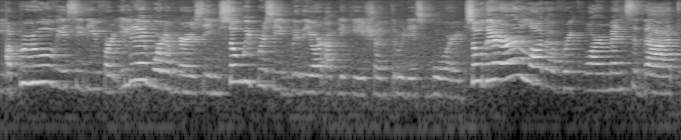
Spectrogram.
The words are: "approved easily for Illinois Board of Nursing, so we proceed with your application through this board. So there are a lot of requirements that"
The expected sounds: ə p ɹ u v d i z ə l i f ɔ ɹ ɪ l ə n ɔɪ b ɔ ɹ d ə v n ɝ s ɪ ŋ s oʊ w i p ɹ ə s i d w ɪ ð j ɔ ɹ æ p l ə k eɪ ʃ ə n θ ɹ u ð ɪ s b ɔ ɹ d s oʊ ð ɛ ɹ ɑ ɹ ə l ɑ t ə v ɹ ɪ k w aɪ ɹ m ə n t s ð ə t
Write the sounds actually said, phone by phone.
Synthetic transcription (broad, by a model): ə p ɹ u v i s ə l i f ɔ ɹ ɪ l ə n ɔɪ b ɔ ɹ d ə v n ɝ s ɪ ŋ s oʊ w i p ɹ ə s i d w ɪ ð j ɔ ɹ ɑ p l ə k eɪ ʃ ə n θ ɹ u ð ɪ s b ɔ ɹ d s oʊ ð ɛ ɹ ɑ ɹ ə l ɑ t ə v ɹ ɪ k w aɪ ɹ m ə n t s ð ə t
